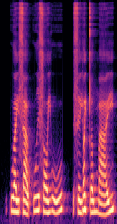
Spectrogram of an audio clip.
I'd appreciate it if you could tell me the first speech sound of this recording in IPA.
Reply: kʷ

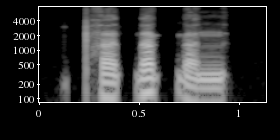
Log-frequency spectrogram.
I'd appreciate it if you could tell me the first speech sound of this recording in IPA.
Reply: pʰ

